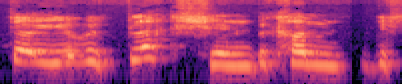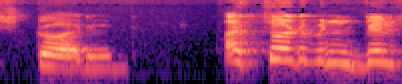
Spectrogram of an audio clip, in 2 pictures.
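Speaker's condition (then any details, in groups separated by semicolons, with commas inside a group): Deafness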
